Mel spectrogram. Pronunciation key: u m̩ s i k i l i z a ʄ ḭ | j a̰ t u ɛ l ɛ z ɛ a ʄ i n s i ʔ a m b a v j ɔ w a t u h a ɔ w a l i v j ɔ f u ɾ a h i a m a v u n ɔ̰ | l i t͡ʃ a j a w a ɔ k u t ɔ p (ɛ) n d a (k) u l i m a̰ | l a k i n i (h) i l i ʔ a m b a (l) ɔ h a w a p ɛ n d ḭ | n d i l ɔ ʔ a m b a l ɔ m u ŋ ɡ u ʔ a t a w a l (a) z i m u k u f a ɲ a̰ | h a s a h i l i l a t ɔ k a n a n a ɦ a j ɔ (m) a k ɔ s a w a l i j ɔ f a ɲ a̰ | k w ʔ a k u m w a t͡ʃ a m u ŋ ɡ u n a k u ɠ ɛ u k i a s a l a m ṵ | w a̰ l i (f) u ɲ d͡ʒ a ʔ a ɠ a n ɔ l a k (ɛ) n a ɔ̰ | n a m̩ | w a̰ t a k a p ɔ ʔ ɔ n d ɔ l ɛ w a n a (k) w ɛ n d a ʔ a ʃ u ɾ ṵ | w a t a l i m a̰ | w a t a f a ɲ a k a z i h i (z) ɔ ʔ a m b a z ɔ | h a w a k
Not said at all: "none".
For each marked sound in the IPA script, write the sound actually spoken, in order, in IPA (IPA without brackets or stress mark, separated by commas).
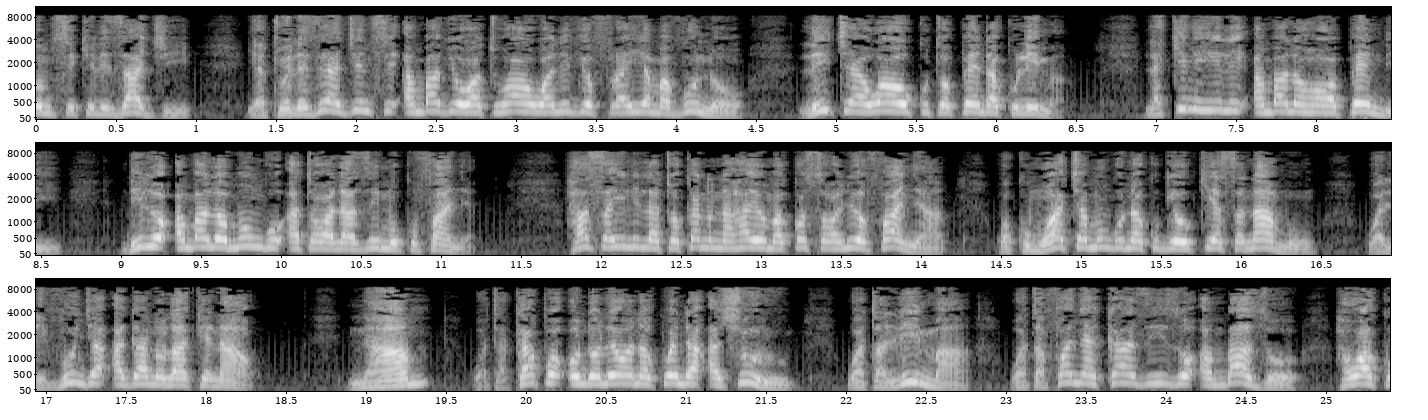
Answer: ɛ, k, h, l, a, m, v, ɛ, k, z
